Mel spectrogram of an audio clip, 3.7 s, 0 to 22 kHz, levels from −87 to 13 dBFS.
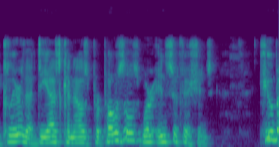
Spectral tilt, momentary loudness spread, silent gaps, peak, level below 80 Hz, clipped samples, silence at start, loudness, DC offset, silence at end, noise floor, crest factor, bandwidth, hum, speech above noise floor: -5 dB/octave; 11 LU; none; -4 dBFS; -60 dBFS; under 0.1%; 0 s; -21 LUFS; under 0.1%; 0 s; -55 dBFS; 18 dB; 8 kHz; none; 34 dB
